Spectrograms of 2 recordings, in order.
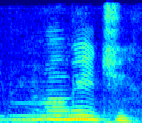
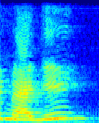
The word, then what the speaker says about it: magi: Meiji. Shabash. Meiji. M-A-G-I. Meiji. Magi? Or kuch? Meiji. Meiji. No, the word is Meiji. The word is? Meiji. I'll write its pronunciation. M-A. J-I. The word is Meiji. Now, why I give the drill of these words?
